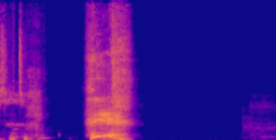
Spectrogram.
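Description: A single loud, close sneeze bursts out after a brief bit of speech, then silence follows.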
